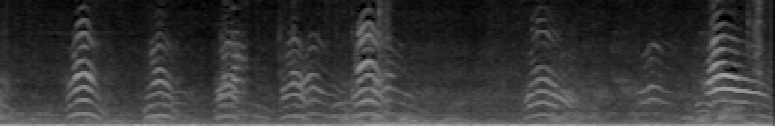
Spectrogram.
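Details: Abandoned kittens giving distinct, evenly spaced arched meows, about one every half second to second, each a clear rising-then-falling cry, heard over a low droning background noise.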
